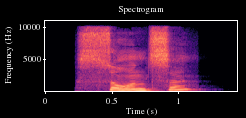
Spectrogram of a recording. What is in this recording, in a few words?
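"sun", Russian; bukvar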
